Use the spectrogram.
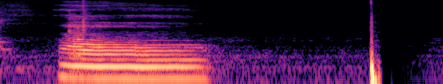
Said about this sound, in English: Sorry about the phone ring there, guys. Yeah, that was. Right next to the microphone, too, so that's probably really loud.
